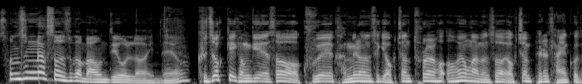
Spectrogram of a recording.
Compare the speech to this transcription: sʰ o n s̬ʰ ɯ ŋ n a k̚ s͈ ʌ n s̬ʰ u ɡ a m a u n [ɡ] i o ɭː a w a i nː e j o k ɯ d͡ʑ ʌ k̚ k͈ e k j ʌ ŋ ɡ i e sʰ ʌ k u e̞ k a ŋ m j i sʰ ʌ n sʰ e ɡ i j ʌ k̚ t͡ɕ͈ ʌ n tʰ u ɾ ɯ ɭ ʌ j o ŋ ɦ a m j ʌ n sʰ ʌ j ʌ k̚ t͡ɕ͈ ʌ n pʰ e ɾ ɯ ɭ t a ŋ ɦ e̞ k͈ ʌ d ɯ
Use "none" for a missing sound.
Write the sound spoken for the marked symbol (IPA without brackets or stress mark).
d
